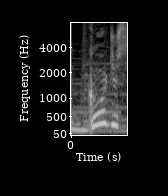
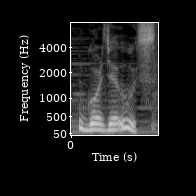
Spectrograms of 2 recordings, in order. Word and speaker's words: gorgeous: The girl picked out a gorgeous dress to wear to the dance. Be careful with the dictation of this word not to pronounce it like gorgeous. It's gorgeous.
